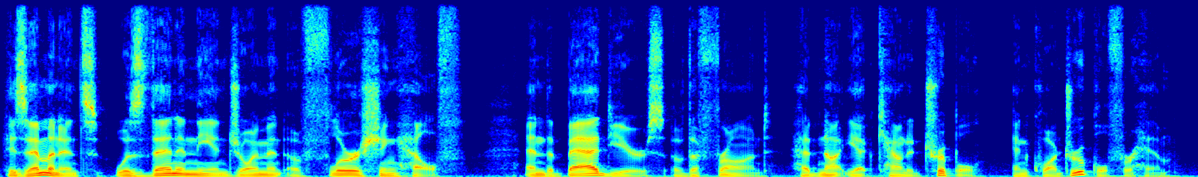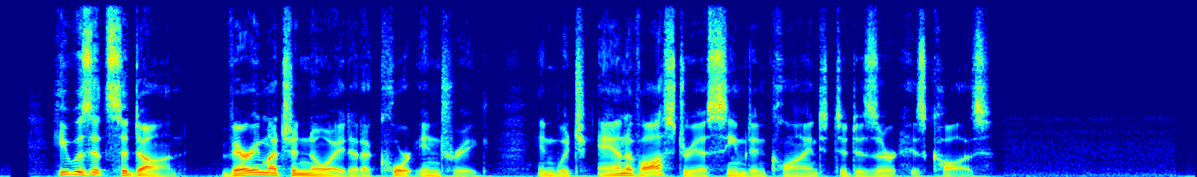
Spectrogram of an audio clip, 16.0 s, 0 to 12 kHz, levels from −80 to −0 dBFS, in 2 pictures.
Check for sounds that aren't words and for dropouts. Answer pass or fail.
pass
